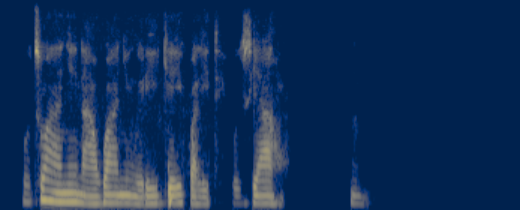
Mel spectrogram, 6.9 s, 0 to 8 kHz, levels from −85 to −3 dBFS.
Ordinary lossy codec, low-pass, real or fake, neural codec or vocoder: Opus, 32 kbps; 7.2 kHz; real; none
